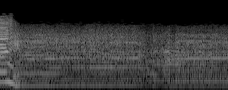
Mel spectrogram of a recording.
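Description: Honda Civic rally car's engine running hard at steady high revs, heard from inside the cabin over road noise. About one and a half seconds in there is a brief dip, and the note comes back slightly lower.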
